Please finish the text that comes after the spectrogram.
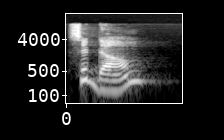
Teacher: if you use the right tone rising tone say sit down it sounds very polite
